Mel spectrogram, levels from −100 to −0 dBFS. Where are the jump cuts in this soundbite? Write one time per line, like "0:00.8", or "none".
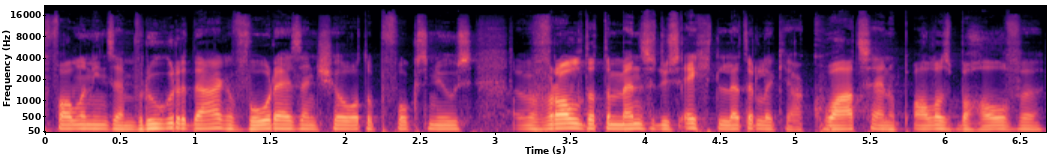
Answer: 0:03.1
